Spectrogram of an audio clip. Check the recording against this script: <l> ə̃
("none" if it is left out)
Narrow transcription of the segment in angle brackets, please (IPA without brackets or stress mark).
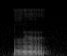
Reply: l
